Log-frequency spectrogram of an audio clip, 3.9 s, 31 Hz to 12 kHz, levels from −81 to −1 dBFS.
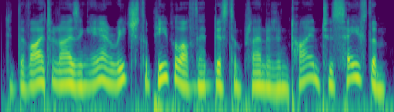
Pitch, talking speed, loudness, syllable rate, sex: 140 Hz, 245 wpm, -17 LUFS, 5.7 syllables/s, male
